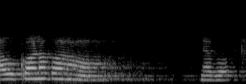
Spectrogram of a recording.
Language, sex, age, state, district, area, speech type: Odia, female, 18-30, Odisha, Boudh, rural, conversation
